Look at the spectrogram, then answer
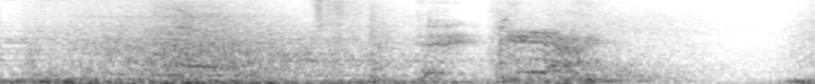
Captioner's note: grunting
